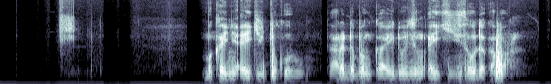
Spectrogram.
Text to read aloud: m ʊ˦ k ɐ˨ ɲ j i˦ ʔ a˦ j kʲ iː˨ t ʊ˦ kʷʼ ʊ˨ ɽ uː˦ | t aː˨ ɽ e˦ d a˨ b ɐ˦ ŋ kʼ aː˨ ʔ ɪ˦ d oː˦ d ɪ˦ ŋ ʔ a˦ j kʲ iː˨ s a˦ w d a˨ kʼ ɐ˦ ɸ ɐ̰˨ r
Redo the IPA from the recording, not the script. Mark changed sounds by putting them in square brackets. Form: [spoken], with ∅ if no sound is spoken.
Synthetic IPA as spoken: m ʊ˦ k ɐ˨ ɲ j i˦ ʔ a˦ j kʲ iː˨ t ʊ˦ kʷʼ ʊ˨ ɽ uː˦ | t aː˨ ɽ e˦ d a˨ b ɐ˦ ŋ kʼ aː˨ ʔ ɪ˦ d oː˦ [d͡ʒ] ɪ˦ ŋ ʔ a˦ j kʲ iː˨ s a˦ w d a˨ kʼ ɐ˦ ɸ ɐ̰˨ r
